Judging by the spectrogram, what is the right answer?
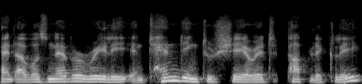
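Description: The speaker's German accent comes through a dry, close sound with no echo, the intonation fairly even. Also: man. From Germany. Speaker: author, illustrator and spiritual teacher. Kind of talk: interview about spirituality.

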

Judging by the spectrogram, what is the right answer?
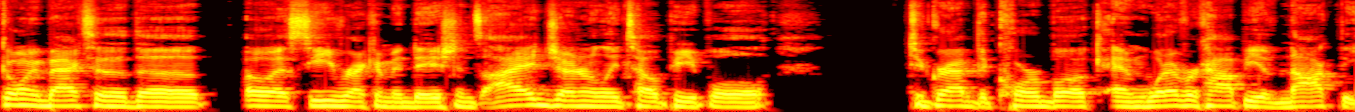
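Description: An ordinary speaking voice from a man with an American accent, medium in pitch, at a fairly quick pace, with very even loudness and fairly even intonation, on a very clean recording with a silent background. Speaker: game designer. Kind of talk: casual chat.

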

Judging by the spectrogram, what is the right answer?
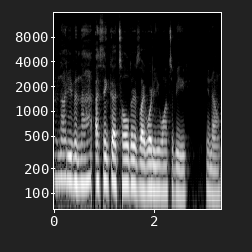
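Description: Quiet and dark, mellow in tone, a man talks with an American accent. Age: 20s. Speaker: former podcast co-host. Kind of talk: casual chat. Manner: quieter.

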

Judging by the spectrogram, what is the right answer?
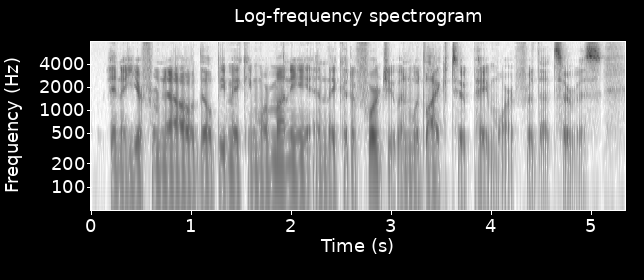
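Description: A man with an American accent speaks fairly quickly in a very deep, low pitch with vocal fry. The recording is very clean and the background silent. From US East Coast, Virginia. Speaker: freelancer turned software founder. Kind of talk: interview conversation.

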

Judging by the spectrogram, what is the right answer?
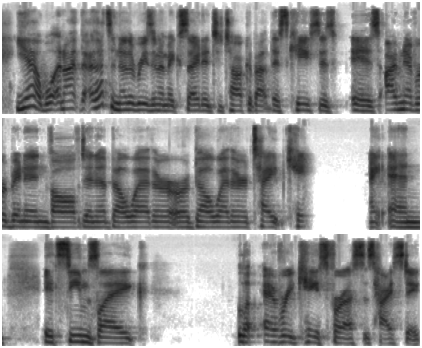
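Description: A woman in a normal speaking voice, fairly low in pitch, at a fairly quick pace with fairly even intonation. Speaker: podcast co-host, lawyer. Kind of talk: casual chat.

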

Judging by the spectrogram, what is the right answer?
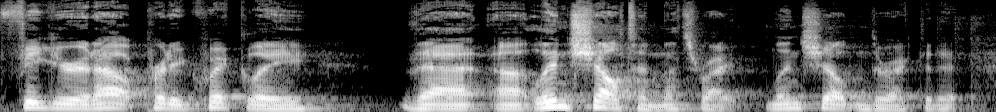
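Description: Lively in intonation, a man with a normal speaking voice speaks at a moderate pace. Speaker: podcast host. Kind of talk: casual chat.

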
